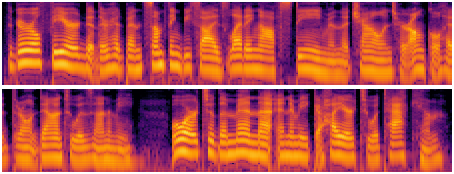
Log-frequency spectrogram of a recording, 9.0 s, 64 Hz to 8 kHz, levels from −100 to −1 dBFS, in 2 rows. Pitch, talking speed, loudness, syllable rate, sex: 160 Hz, 225 wpm, -20 LUFS, 5.7 syllables/s, female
